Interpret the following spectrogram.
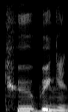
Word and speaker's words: Tübingen: 슈투트가르트 그리고 특히나 이렇게 끝나는 도시들 있죠. göttingen, tübingen 이런 도시들 전부 다 괴팅겐 하는 게 아니고요. göttingen이고요. tübingen입니다. tübingen 하지 않아요. 그리고 옴라우트 읽을 때도 마찬가지 괴가 아니고 그팅엔 그죠?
